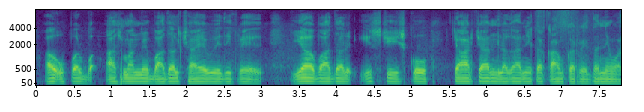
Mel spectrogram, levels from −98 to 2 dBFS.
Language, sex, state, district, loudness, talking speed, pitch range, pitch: Hindi, male, Maharashtra, Aurangabad, -23 LUFS, 185 wpm, 90-95 Hz, 95 Hz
